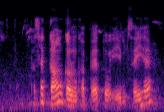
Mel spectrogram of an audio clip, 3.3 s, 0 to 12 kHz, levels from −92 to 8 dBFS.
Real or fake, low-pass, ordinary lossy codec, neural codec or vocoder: real; 7.2 kHz; Opus, 32 kbps; none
